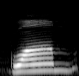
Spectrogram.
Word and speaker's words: Guam: as described by Yaki Guam rhymes with Spam did you call it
